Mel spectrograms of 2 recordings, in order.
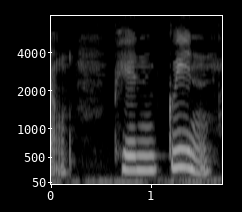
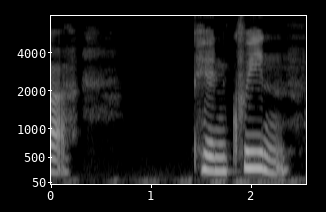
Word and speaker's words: เพนกวิน: พูด ผิด บ่อย ๆ อย่าง เพนกวิน ก็ ดัน ไป บาง ที ก็ เผลอ ไป เรียก ว่า เพนวิน ที่ ไม่ ใช่ เพนกวน การ ออก เสียง แต่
